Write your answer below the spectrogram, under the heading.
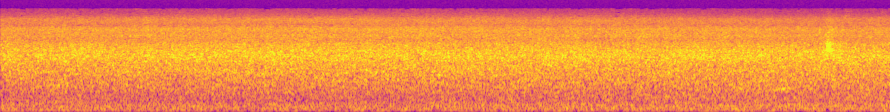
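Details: Steady broadband rushing noise, like wind or distant surf, fills the whole recording with no animal calls.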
